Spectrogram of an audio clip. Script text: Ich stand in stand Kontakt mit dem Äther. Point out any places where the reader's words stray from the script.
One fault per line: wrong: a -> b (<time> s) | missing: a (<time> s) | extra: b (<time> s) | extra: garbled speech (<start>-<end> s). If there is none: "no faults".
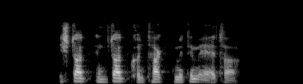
no faults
